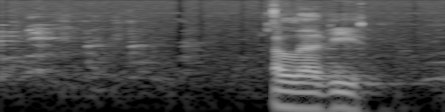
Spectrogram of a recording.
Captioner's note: audience laughs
